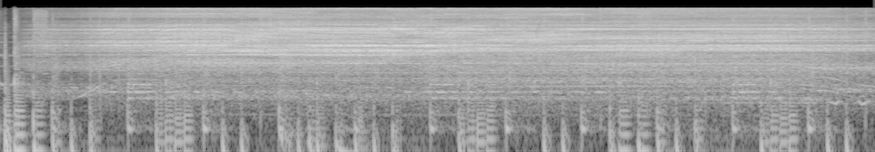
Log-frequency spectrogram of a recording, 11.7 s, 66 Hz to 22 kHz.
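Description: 775 DC motor of a homemade PVC-housed trim router running with no load, a steady high whine. It speeds up about a second in and slows near the end as the speed knob is turned.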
